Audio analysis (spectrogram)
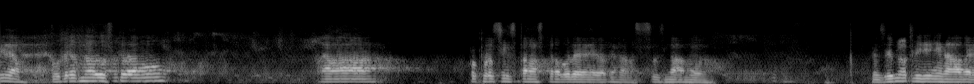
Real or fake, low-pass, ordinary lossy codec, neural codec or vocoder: fake; 7.2 kHz; MP3, 48 kbps; codec, 16 kHz, 1 kbps, FreqCodec, smaller model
